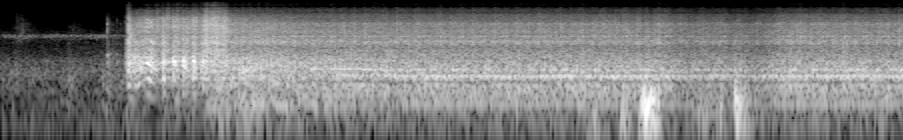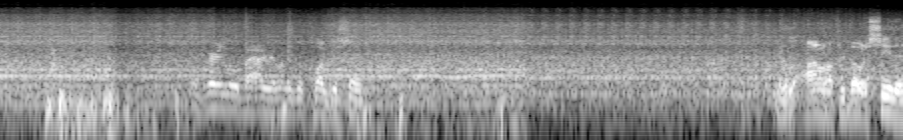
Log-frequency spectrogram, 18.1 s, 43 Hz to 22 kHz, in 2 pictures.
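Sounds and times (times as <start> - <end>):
car engine cranking: 1.1 - 18.0
car engine idling with misfire: 1.2 - 18.0.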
